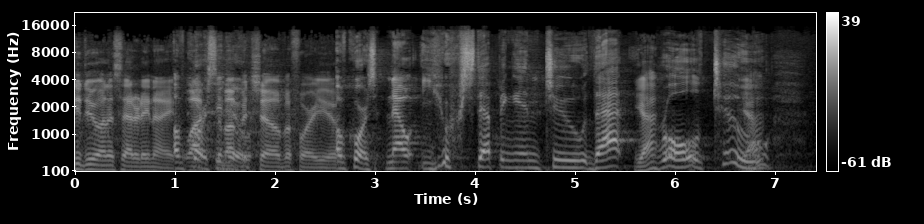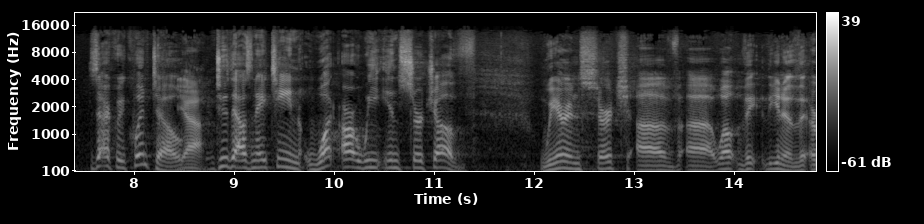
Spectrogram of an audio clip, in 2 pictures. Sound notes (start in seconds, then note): none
